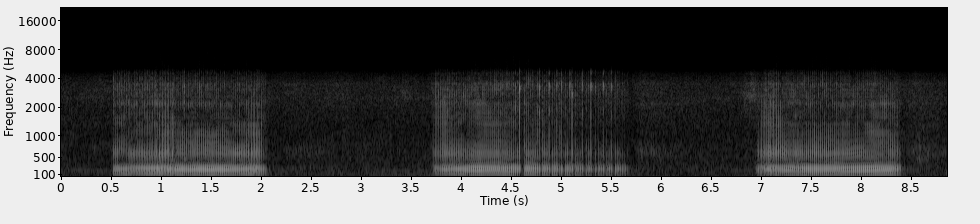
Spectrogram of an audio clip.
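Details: English Bulldog snoring in three loud bursts roughly every three seconds, each a deep droning snore; the middle one turns raspy and sputtering toward its end, with soft breathing between.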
